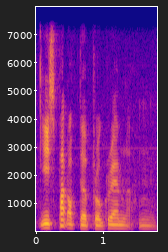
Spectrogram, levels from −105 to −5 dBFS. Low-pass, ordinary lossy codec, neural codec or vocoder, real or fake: 7.2 kHz; none; none; real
